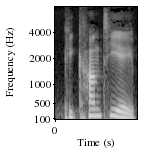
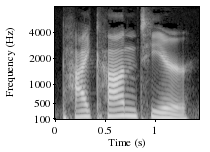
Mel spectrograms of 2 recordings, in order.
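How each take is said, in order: First: The name is said in a plain, casual way. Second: The name is said in a fussy, affected way.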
